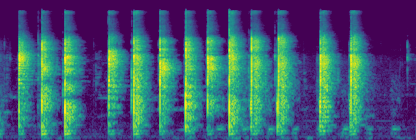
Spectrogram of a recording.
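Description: Foil-wrapped plastic surprise egg shaken hard in the hand: about a dozen sharp crackling rattles, two to three a second, as the wrapper crinkles and the toy capsule knocks inside.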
